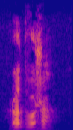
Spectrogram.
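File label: "рӧдвужа", Komi, male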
